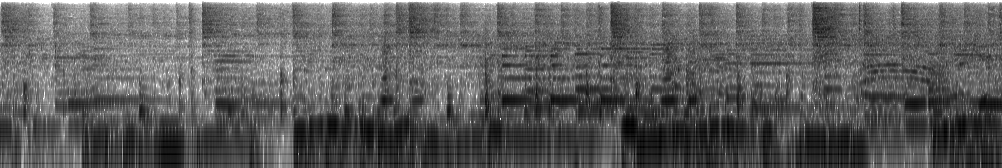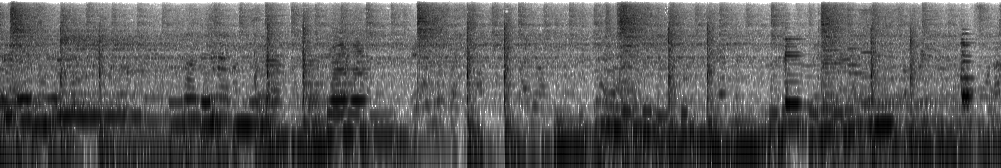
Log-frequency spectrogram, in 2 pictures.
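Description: A live jazz band playing: an electric bass guitar carries a moving bass line under a drum kit and conga drums.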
